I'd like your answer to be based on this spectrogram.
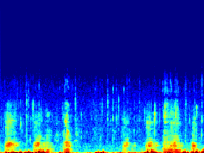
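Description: Ducks, including Rouen breeding ducks, quacking nearby in a short, fairly quiet burst of repeated calls.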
